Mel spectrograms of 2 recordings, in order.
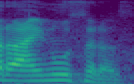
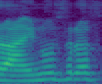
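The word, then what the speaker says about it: rhinoceros: तो मैंने बोला राइनोसरस, तो यहाँ पर राइनोसरस में आर एच आ रहा है, तो एच के पहले आर आ गया, इसके लिए वो साइलेंट हो गया, तो राइनोसरस हो गया।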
